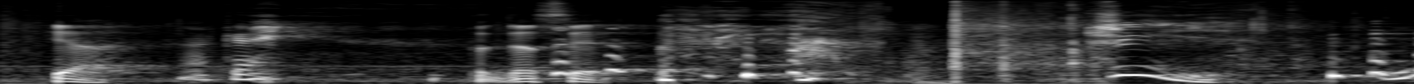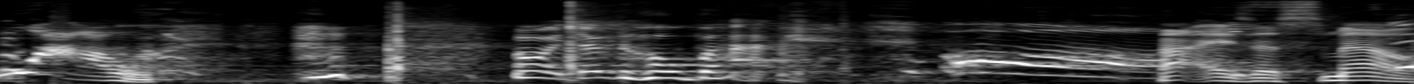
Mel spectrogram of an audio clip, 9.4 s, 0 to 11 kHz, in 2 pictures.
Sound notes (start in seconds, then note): 1.7 chuckling; 1.8 laughing; 4.0 knife slicing package; 4.2 laughing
